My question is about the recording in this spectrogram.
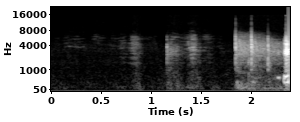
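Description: Faint scratching strokes of chalk writing on a blackboard, a few short strokes about a second in and again shortly after.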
